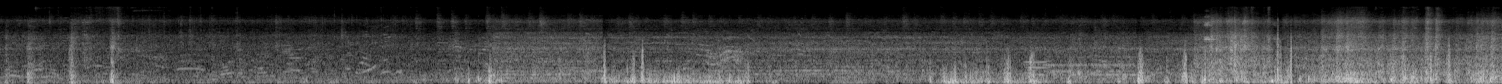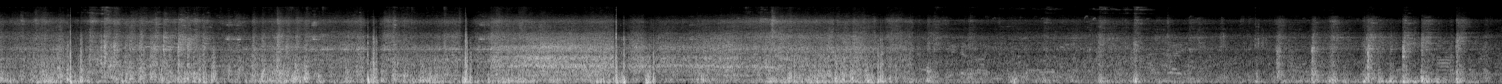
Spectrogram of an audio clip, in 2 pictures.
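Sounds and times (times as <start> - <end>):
train rumble: 0.0 - 30.0
wheels clattering over rail joints: 11.8 - 20.2.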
